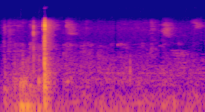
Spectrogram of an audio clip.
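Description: An RV's outside-kitchen hatch door being swung up open, with one sharp click about half a second in, then a low steady background.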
